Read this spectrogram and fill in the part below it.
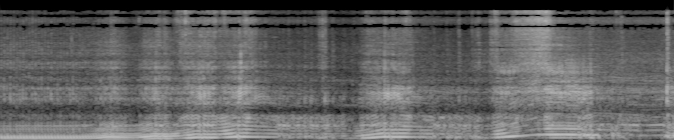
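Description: A car engine revs sharply several times through the exhaust.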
